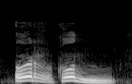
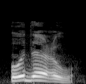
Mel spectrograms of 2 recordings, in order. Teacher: أدع بدأنا بهمزة مضمومة لأن العين مضمومة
